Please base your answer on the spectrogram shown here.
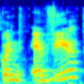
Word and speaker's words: Gwen: Gren is pronounced Gwen. Guinea. Not Genevie. Geneva.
